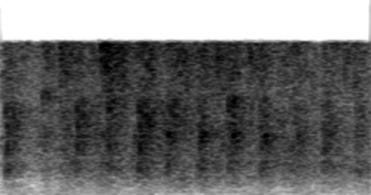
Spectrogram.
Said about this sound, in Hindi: अपने लिए ताली बजाओ।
